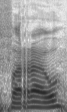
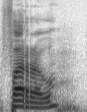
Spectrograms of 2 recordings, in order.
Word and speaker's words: fárrago: este grupo podemos mencionar las palabras fárrago fárrago que viene del latín fárrago y pabilo pabilo del latín para pink luz papyrus que se suelen pronunciar esdrújulas aun cuando eran llanas en latín y fréjol fréjol y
